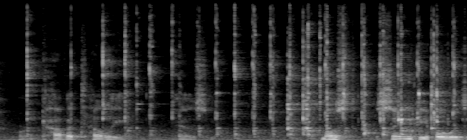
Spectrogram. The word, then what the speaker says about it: cavatelli: Today, I wanted to show you how I make my homemade gavadil, or cavatelli, as most sane people would say. Apparently my Sicilian friend insists it is gavadil, even though it's not spelled like that.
